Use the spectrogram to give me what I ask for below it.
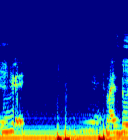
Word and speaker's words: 月: Só essa parte do yue, pronunciar yue, Yue. yue. E O U ele é mais próximo do I do que o U de verdade. É quando você fecha mais a boca pra falar. Então fica yue.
